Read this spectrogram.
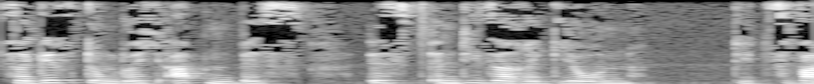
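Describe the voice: Words are simply read out. It is plain reading aloud.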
